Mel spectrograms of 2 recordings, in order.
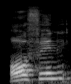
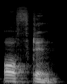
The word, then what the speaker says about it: often: He often, वह अक्सर या फिर वह हमेशा, इसे दो तरीके से प्रोनाउंस किया जाता है, ऑफन या फिर ऑफ्टन।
